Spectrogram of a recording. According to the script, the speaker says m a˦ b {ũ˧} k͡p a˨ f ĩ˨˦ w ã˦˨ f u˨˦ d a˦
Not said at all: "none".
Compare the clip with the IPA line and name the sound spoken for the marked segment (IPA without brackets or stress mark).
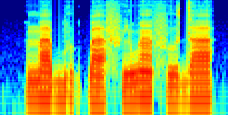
u˧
